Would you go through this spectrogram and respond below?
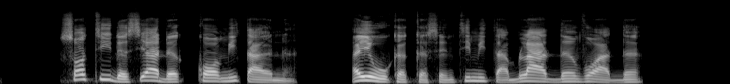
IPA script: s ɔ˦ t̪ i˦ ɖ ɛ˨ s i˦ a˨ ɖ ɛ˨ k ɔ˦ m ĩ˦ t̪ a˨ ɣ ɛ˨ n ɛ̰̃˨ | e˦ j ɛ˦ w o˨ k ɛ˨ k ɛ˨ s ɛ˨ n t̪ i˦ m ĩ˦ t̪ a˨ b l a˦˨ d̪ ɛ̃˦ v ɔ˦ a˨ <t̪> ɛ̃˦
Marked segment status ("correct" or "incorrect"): incorrect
